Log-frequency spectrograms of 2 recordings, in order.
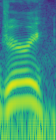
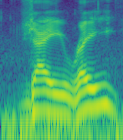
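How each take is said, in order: First: The name sounds blended, like the word jury. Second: The name is split into two separate parts. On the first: "One of them is jury, like I'm on the jury" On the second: "the other one is J. Ray"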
